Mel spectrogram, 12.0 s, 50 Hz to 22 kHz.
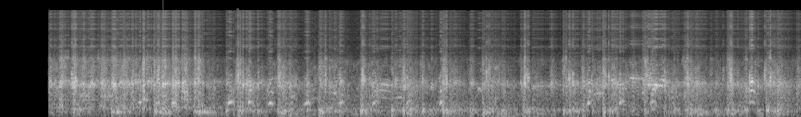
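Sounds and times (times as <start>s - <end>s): barrel drum struck with sticks: 0.8s - 12.0s
bass drum: 0.8s - 12.0s
snare drum: 0.8s - 12.0s.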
